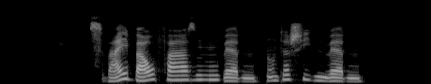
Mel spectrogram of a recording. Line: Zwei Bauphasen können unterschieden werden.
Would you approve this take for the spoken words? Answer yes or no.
no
